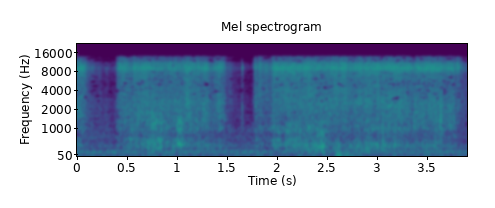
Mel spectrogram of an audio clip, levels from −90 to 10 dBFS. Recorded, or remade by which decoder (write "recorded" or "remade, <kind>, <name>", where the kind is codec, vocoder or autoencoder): recorded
